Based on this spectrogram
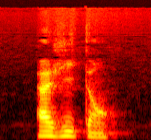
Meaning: present participle of agiter
- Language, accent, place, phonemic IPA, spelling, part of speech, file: French, France, Lyon, /a.ʒi.tɑ̃/, agitant, verb, LL-Q150 (fra)-agitant.wav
